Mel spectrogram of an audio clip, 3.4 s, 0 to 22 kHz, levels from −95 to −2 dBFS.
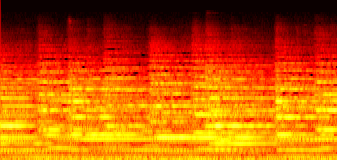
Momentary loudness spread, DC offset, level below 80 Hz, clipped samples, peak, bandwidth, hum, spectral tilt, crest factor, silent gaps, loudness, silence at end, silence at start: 4 LU; under 0.1%; -36 dBFS; under 0.1%; -6 dBFS; 11.5 kHz; none; -5 dB/octave; 16 dB; none; -21 LUFS; 0 s; 0 s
